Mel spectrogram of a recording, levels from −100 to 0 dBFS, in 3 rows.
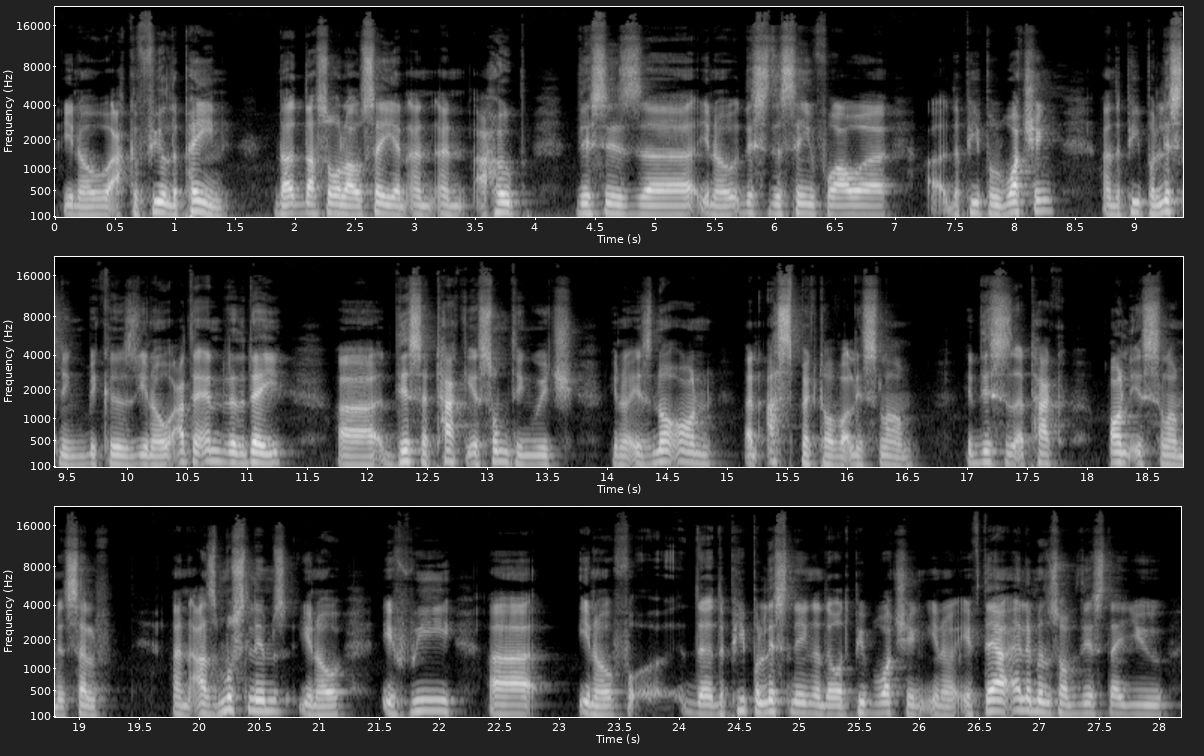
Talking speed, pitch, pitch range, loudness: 205 wpm, 135 Hz, 125-150 Hz, -25 LUFS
